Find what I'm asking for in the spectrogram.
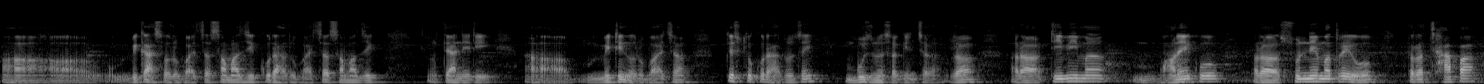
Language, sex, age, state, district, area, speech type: Nepali, male, 60+, West Bengal, Jalpaiguri, rural, spontaneous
